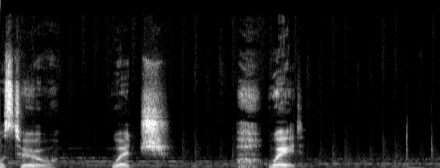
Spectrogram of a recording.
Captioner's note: gasps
